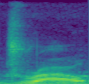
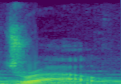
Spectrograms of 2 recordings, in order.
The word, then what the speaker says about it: drow: you who don't know drow elves are almost 100 inherently evil and are such maligned and prejudiced accordingly in the forgotten realms this is pronounced drow or incorrectly dro also known as deep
